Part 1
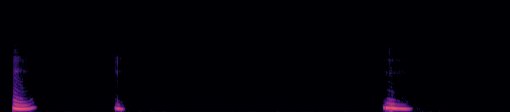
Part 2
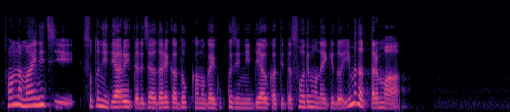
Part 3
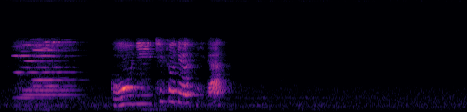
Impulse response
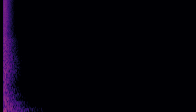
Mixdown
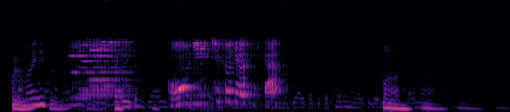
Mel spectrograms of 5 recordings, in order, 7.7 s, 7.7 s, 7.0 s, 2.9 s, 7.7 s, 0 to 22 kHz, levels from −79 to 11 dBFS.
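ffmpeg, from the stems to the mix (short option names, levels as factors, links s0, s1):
-filter_complex "[0:a]highpass=f=95:p=1,volume=1.06,asplit=3[s0][s1][s2];[s1]volume=0.1[s3];[1:a]alimiter=limit=0.126:level=0:latency=1:release=23,firequalizer=gain_entry='entry(240,0);entry(400,-6);entry(770,-4);entry(1300,-15);entry(2100,-9)':delay=0.05:min_phase=1,volume=0.316,asplit=2[s4][s5];[s5]volume=0.0944[s6];[2:a]tremolo=f=48:d=0.974,agate=range=0.0224:threshold=0.00141:ratio=3:detection=peak,adelay=850,volume=1.12[s7];[s2]apad=whole_len=341883[s8];[s4][s8]sidechaingate=range=0.00708:threshold=0.001:ratio=16:detection=peak[s9];[s0][s9]amix=inputs=2:normalize=0,alimiter=level_in=1.68:limit=0.0631:level=0:latency=1:release=244,volume=0.596,volume=1[s10];[s3][s6]amix=inputs=2:normalize=0,aecho=0:1:549|1098|1647|2196:1|0.25|0.0625|0.0156[s11];[s7][s10][s11]amix=inputs=3:normalize=0"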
